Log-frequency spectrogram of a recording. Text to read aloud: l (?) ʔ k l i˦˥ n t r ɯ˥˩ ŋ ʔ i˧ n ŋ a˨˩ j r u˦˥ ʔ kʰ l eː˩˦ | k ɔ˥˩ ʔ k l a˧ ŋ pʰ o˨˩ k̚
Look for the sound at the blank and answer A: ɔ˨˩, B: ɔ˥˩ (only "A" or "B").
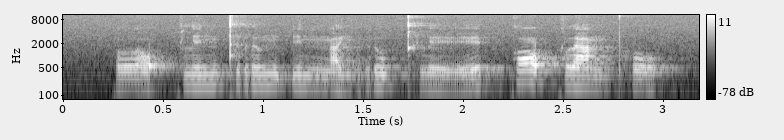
A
